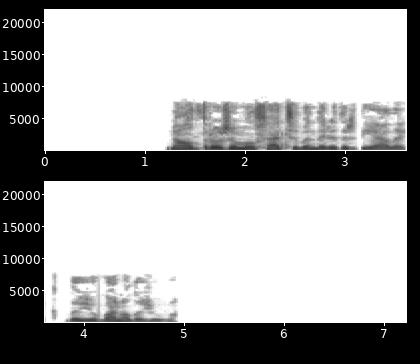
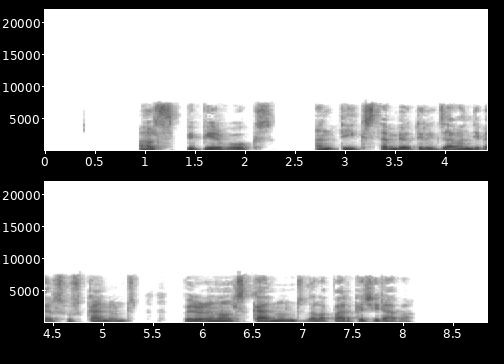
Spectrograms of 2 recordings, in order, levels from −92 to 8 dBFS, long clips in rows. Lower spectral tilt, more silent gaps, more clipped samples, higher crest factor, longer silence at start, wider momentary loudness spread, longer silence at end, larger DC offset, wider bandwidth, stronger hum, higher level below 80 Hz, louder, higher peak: about the same, -4 dB/octave vs -5 dB/octave; second, 3.63-3.67 s vs 1.35-1.42 s, 2.31-2.69 s, 5.36-5.42 s, 5.64-5.81 s; neither; about the same, 18 dB vs 20 dB; first, 1.2 s vs 0.95 s; about the same, 12 LU vs 11 LU; first, 2.3 s vs 0.75 s; neither; about the same, 8 kHz vs 7.8 kHz; neither; about the same, -66 dBFS vs -66 dBFS; first, -22 LUFS vs -28 LUFS; about the same, -8 dBFS vs -8 dBFS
